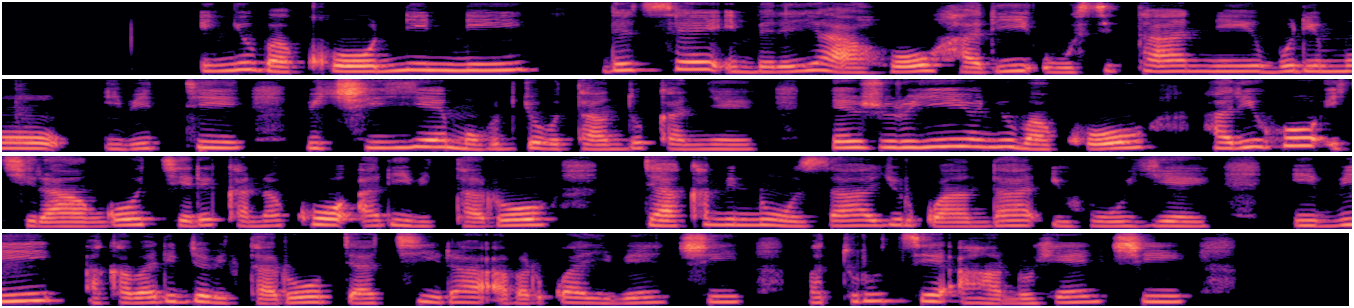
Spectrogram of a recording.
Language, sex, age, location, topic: Kinyarwanda, female, 18-24, Huye, government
